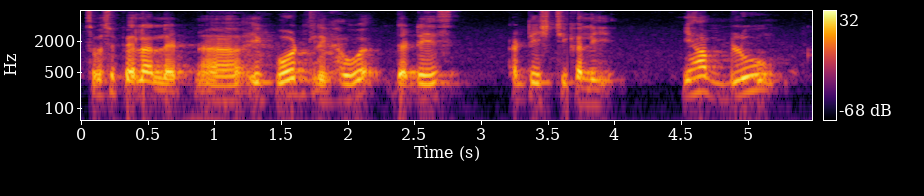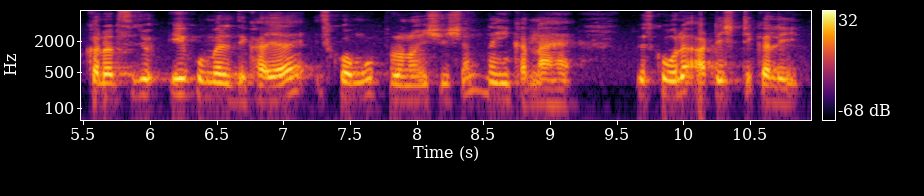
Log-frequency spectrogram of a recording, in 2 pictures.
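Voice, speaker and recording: Husky, gravelly male teacher. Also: fairly high pitch, darkish tone, poor audio. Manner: explains slowly, mixing Hindi and English, repeating words for practice. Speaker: English teacher. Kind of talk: screen-recorded Hindi-English pronunciation lesson.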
